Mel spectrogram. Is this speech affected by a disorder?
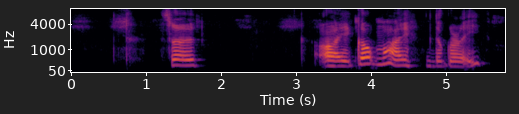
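Yes: cerebral palsy; onset at 8 days old.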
